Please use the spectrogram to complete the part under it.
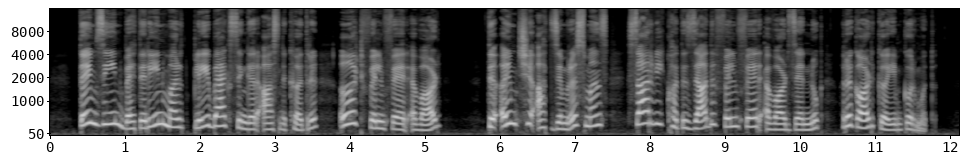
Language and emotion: Kashmiri, neutral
